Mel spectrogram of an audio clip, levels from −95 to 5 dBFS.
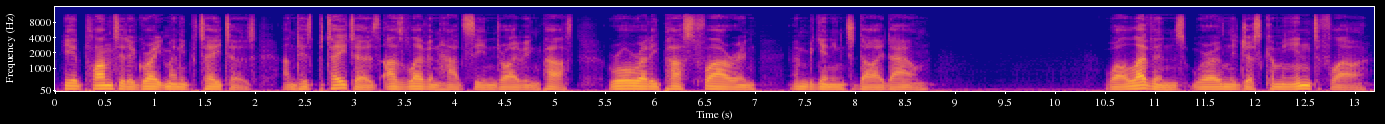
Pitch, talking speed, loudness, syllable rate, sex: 95 Hz, 150 wpm, -20 LUFS, 5.3 syllables/s, male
